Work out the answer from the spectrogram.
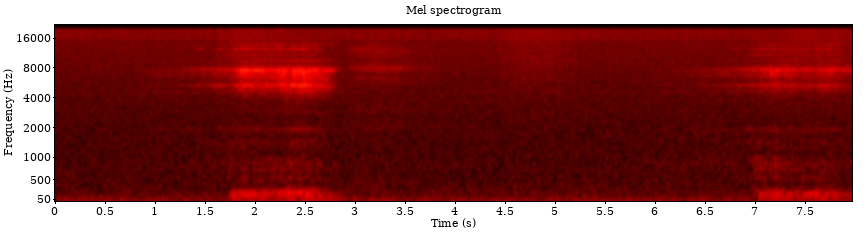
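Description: Two low, rumbling snores about five seconds apart over steady background hiss, with quiet breathing between.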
